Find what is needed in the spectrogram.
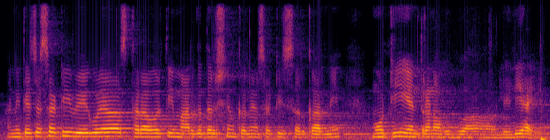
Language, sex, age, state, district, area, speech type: Marathi, male, 45-60, Maharashtra, Nashik, urban, spontaneous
